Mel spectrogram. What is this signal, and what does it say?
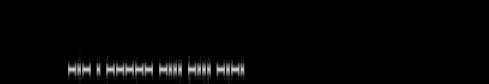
Morse code, heard as a keyed tone, about 53 wpm, 700 Hz. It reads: KE0BBC
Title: USA Call Signs - 6 Characters - Repeated 2x - 50wpm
